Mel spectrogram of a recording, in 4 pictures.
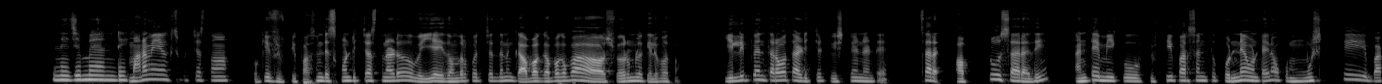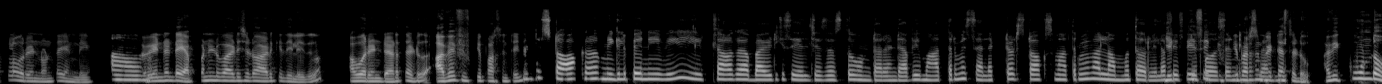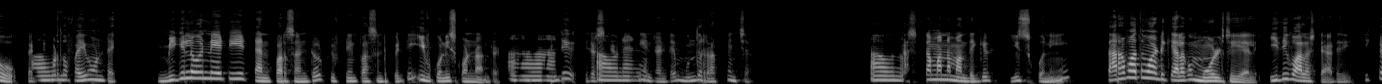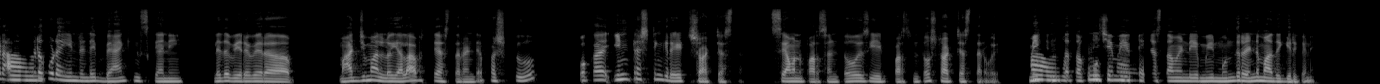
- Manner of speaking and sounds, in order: in English: "ఎక్స్‌పెక్ట్"; in English: "ఫిఫ్టీ పర్సంట్ డిస్కౌంట్"; in English: "షోరూమ్"; in English: "ట్విస్ట్"; in English: "అప్ టూ"; in English: "ఫిఫ్టీ పర్సంట్"; in English: "ఫిఫ్టీ పర్సంట్"; in English: "సేల్"; in English: "సెలెక్టెడ్ స్టాక్స్"; in English: "ఫిఫ్టీ పర్సెంట్‌కి"; in English: "ఫిఫ్టీ పర్సంట్"; in English: "టెన్ పర్సంట్ ఫిఫ్టీన్ పర్సంట్"; in English: "స్ట్రాటజీ"; in English: "కస్టమర్‌ని"; in English: "మోల్డ్"; in English: "స్ట్రాటజీ"; tapping; in English: "బ్యాంకింగ్స్"; in English: "ఇంట్రెస్టింగ్ రేట్ స్టార్ట్"; in English: "సెవెన్ పర్సెంటో"; in English: "ఎయిట్ పర్సెంటో స్టార్ట్"
- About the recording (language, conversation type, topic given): Telugu, podcast, రోజువారీ ఆత్మవిశ్వాసం పెంచే చిన్న అలవాట్లు ఏవి?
